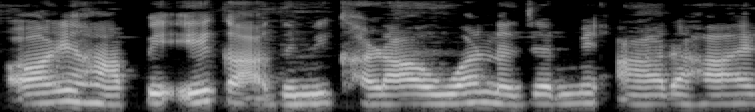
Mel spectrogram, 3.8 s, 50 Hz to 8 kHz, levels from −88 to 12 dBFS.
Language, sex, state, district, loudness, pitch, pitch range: Hindi, male, Bihar, Jamui, -14 LUFS, 210 Hz, 200-220 Hz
